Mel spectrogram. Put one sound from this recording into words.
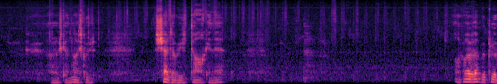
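A paintbrush softly brushes across a canvas.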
